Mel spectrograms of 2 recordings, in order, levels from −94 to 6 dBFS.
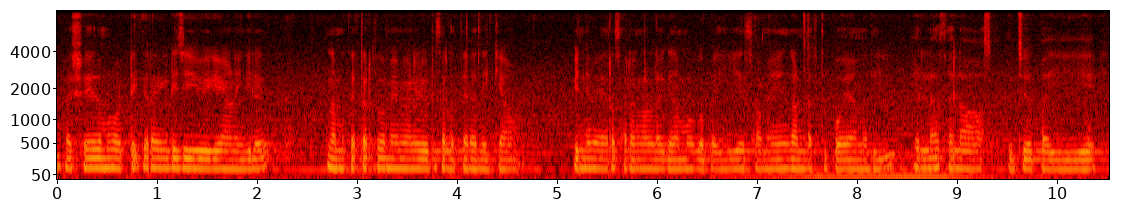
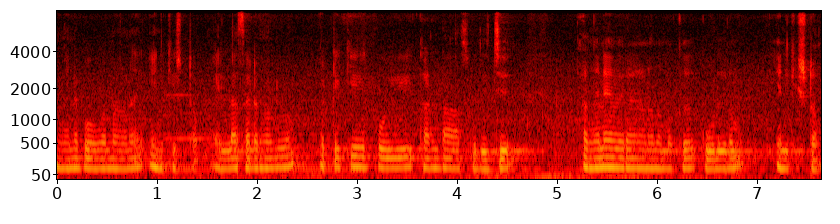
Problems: low volume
